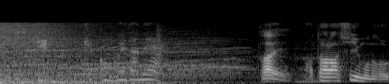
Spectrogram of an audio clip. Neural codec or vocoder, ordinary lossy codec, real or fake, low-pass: none; none; real; 7.2 kHz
